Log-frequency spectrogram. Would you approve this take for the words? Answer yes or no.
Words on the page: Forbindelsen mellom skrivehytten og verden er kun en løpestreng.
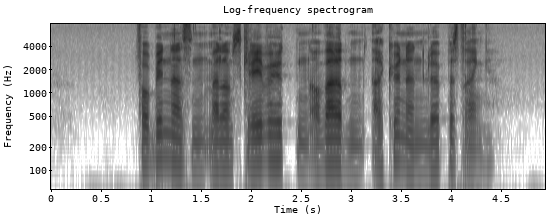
yes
